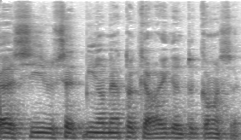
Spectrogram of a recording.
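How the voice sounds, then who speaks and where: A man speaks with audible room echo around him. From Provence, France (Brignoles, Var). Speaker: local resident recounting family history. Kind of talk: oral history interview.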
